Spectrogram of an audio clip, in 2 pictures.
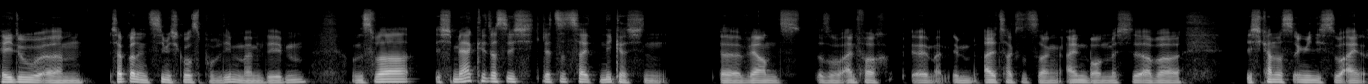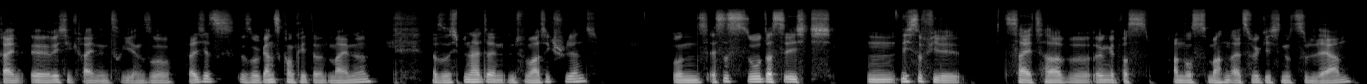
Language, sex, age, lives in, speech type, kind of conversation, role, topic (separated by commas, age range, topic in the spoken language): German, male, 18-19, Germany, conversation, advice, user, Wie kann ich ein kurzes Nickerchen machen, um neue Energie zu tanken?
